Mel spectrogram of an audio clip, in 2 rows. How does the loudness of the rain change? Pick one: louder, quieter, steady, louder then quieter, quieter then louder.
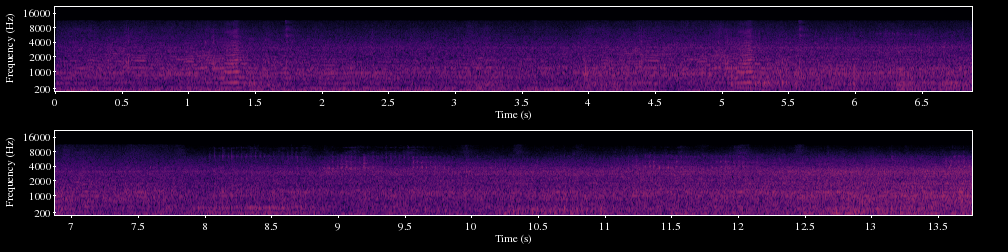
louder.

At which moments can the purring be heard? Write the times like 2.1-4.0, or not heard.
0.0-13.6.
